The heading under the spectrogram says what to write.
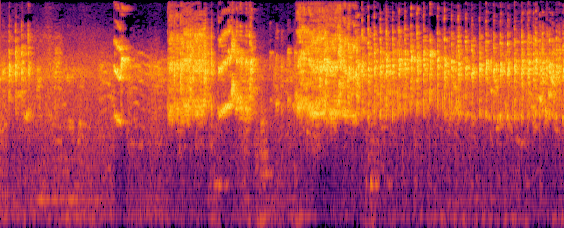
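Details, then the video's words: Breeding colony of captive colour lovebirds: harsh squawks and shrill chirps in bursts, settling into a continuous buzzing chatter in the second half. "Breeding Progress Colour Love birds |African love birds colony Update"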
